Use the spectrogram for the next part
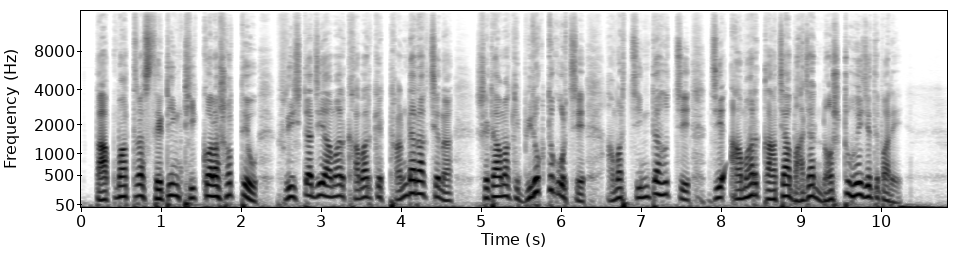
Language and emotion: Bengali, fearful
